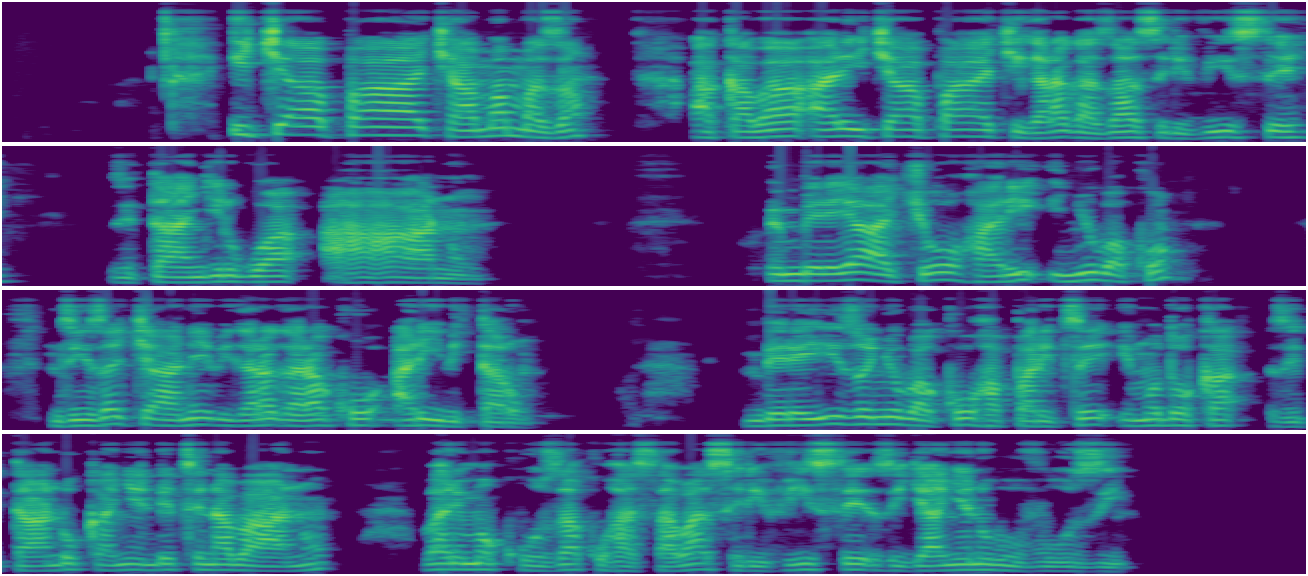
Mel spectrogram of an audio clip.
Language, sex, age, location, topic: Kinyarwanda, female, 18-24, Huye, health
